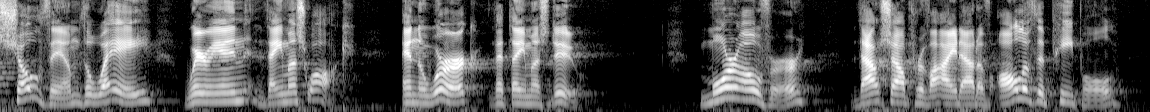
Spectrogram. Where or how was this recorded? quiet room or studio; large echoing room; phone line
large echoing room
